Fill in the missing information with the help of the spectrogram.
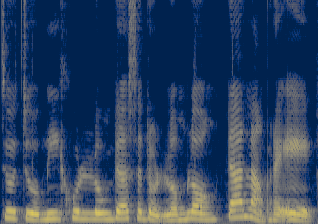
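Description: A woman narrating a recap of a television drama in a steady storytelling read. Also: a little high, a little fast. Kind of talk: scripted plot-recap narration.

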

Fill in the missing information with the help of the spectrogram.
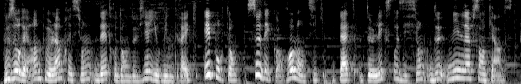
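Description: A woman's voice: mid-range voice, expressive, moderate pace, few pauses, darkish tone, soft background music. A woman narrating family travel tips in a friendly, advice-giving voice-over.

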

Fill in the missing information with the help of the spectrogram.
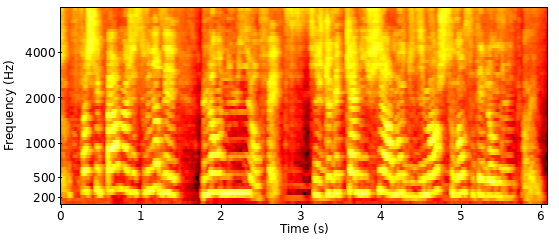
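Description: A woman's voice: high voice, a little fast, darkish tone, far from the mic. A tired woman in her thirties, a streamer chatting casually and rambling with lots of fillers while doing yoga at home. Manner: chatty and rambling, many fillers and asides to viewers. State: tired from night feedings. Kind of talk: casual live-stream chat.

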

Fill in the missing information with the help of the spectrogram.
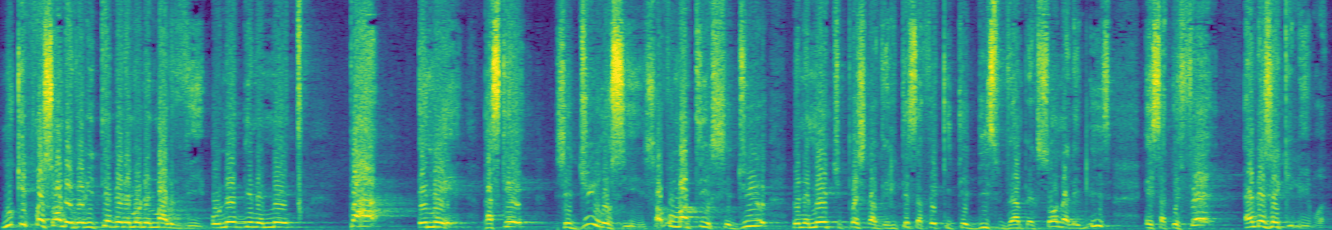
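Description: A male preacher delivers an emphatic sermon in a high, very animated voice. He quizzes his listeners and answers for them, now and then lifting into a shout or a sung line. The sound rings with a long reverb, as in a large hall. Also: normal speed. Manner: emphatic, asks the congregation questions and answers himself; breaks into shouts and sung phrases.

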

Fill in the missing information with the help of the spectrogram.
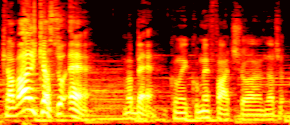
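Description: A man's voice: mid-range voice, huge pitch swings, normal speed, a bit bright, soft background music. A man doing let's-play commentary, joking crudely, swearing often and talking straight to his viewers. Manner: talks to viewers directly. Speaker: gaming video host.

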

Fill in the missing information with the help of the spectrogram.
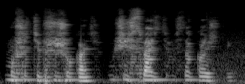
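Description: A woman's voice: fairly low pitch, little pitch movement, fairly quick. A woman chatting casually and playfully while gaming, slipping into mock role-play. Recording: loud noisy game audio, clicks.

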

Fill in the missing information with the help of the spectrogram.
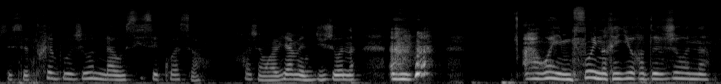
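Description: A woman's voice: on the high side, fairly even intonation, unhurried, warm tone. A woman chatting casually to viewers as she picks yarns at home, thinking aloud with hesitant fillers and questions, filming on a handheld phone. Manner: hesitant, musing, many fillers and self-questions. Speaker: knitting vlogger. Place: at home among her yarn stash.

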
